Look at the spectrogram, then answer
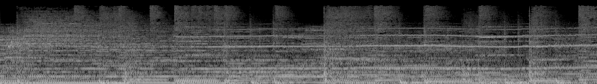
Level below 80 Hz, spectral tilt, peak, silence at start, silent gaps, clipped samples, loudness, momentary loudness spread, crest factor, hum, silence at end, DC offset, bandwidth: -30 dBFS; -4 dB/octave; -10 dBFS; 0 s; none; under 0.1%; -23 LUFS; 1 LU; 12 dB; none; 0 s; under 0.1%; 17 kHz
